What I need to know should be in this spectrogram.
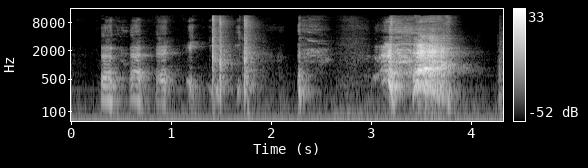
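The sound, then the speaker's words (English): A series of short, sharp coughs, several quick bursts followed by a longer, harsher cough near the end, with no talking. “Better to cough now than during the rumble, right?”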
